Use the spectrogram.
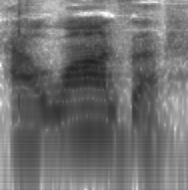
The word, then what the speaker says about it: Alwanza: It's easy to say my name. It's not hard. It's Alwanza.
